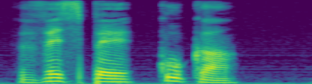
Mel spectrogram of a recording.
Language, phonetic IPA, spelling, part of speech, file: Polish, [ˈvɨspɨ ˈkuka], Wyspy Cooka, proper noun, Pl-Wyspy Cooka.ogg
